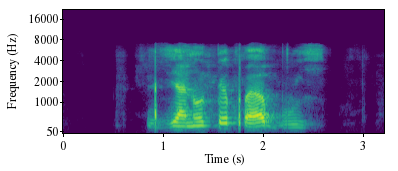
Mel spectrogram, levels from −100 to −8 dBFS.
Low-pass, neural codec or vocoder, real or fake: 7.2 kHz; codec, 44.1 kHz, 7.8 kbps, DAC; fake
